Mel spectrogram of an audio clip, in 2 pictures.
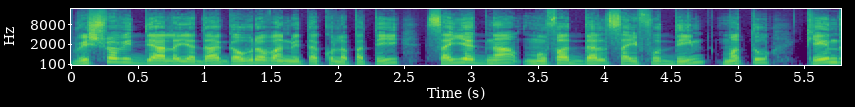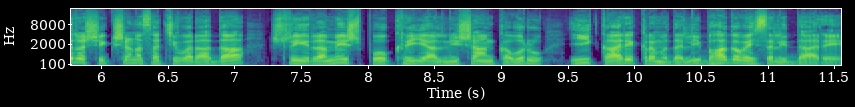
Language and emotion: Kannada, neutral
